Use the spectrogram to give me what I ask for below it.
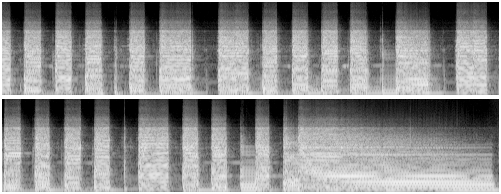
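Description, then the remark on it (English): Distorted electric guitar played through an Iridium with a Storm boost pedal switched on plays a rhythmic riff of choppy, palm-muted chords, loud, ending on a ringing sustained chord that slowly decays. “It's refining the tones, making the sound more rich, and the highs are a little silkier, and adds interesting harmonics and the overtones to the part”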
